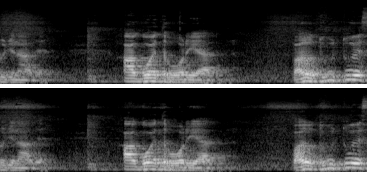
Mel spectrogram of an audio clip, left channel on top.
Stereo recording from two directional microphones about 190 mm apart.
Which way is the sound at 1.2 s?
45° right (ahead or behind).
